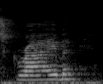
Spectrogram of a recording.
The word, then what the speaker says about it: Scrib: There's no E on it, but it's pronounced Scribe 3D PI.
